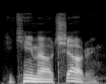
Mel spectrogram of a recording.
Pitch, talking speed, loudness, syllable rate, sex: 115 Hz, 225 wpm, -14 LUFS, 5.2 syllables/s, male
